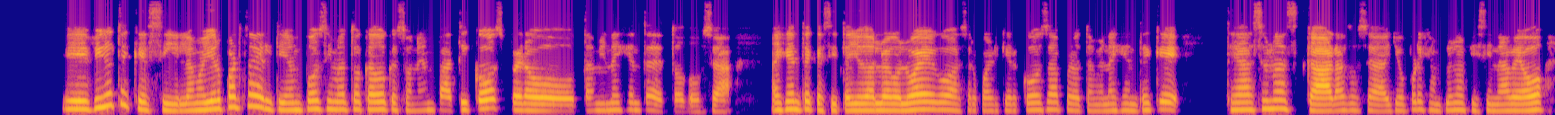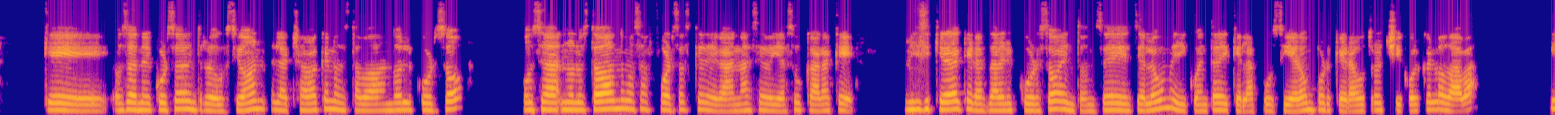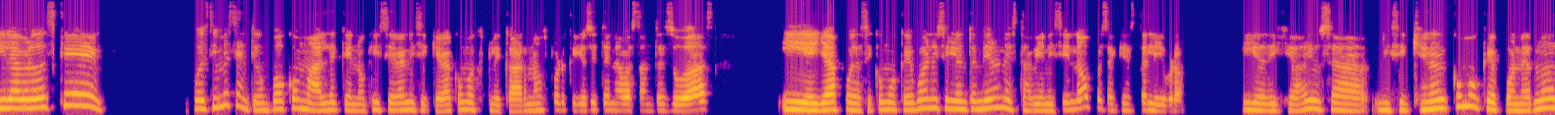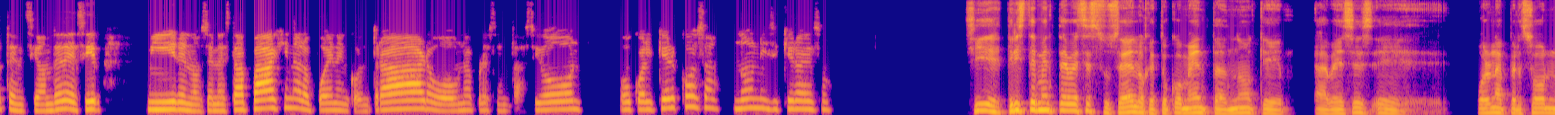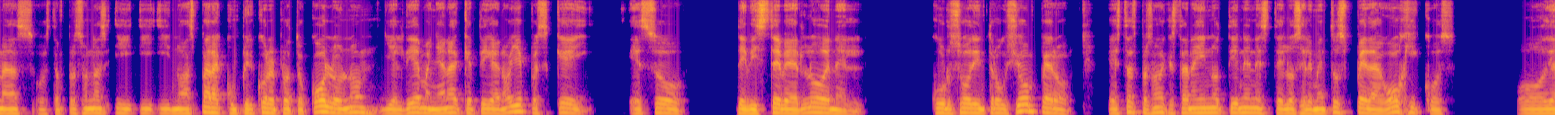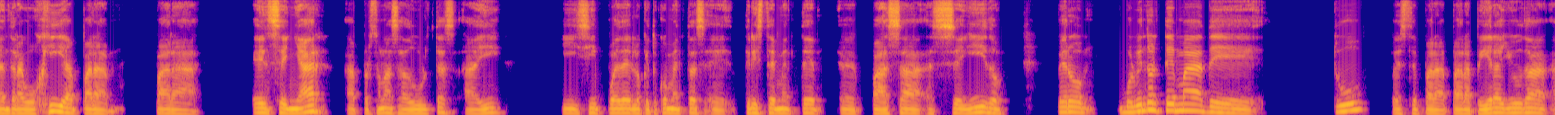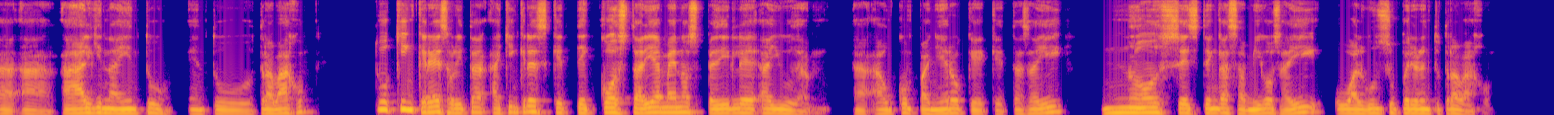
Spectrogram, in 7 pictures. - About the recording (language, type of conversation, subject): Spanish, advice, ¿Cómo puedo superar el temor de pedir ayuda por miedo a parecer incompetente?
- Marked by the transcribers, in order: none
